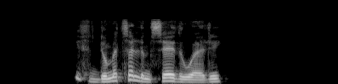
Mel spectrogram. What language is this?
Kabyle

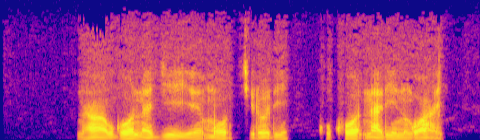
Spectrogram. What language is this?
Kinyarwanda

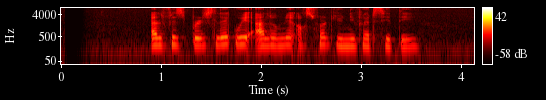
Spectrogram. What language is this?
Javanese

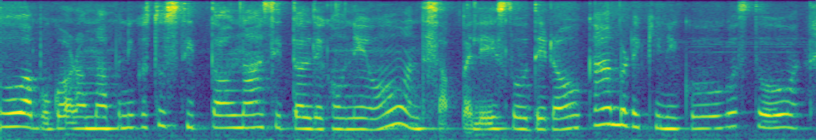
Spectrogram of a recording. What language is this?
Nepali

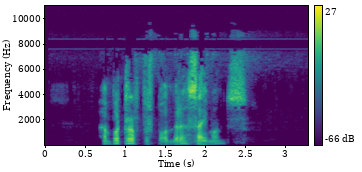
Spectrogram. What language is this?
Catalan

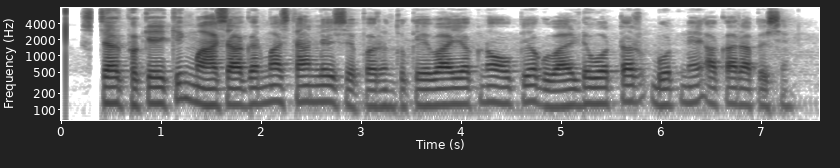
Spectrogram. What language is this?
Gujarati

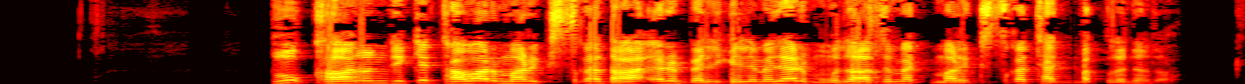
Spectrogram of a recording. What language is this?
Uyghur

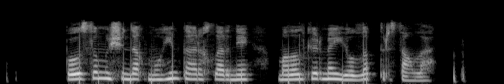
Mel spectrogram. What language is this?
Uyghur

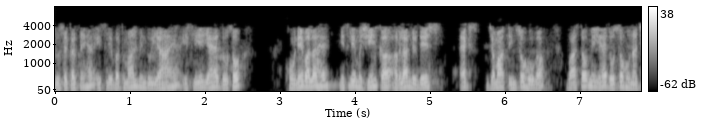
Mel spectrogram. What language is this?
Hindi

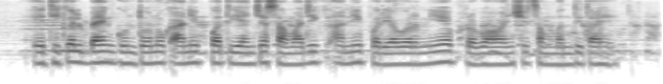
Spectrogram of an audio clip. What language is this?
Marathi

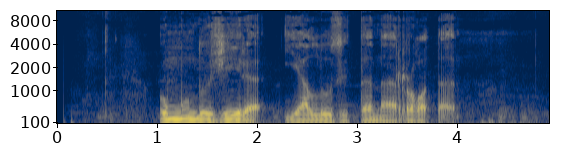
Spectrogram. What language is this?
Portuguese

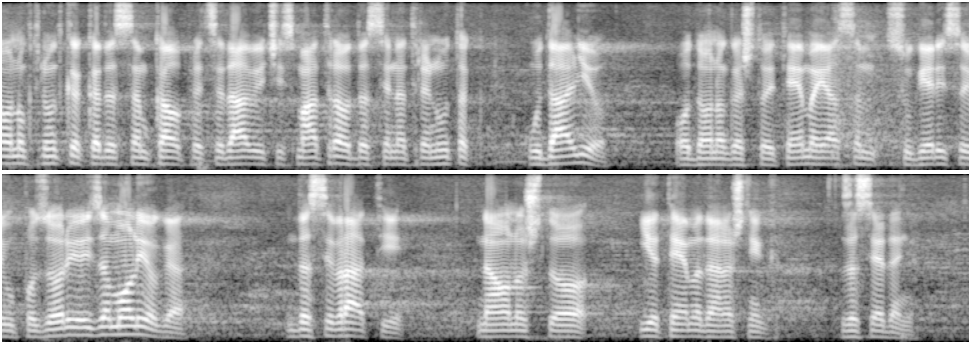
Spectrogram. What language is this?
Serbian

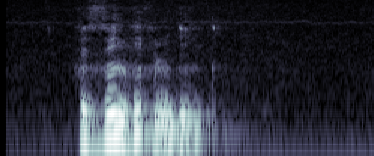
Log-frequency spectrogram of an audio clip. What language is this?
Kabyle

